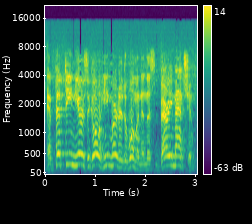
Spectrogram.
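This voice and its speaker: An actor playing an earnest, bumbling Scotland Yard inspector in a stagey, emphatic 1950s television sketch. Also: male voice, high voice, big pitch swings, quick pace, sharp tone, full character voice. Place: television studio stage set. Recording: very noisy old TV soundtrack.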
